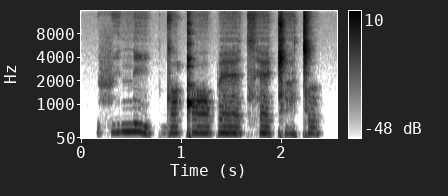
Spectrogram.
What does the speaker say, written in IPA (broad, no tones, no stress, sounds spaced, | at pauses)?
f i̤ n̪ i | d ɔ ǃ ɔː p ɛː t͡sʰ ɛ ǁ a̤ ǀ ʊ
